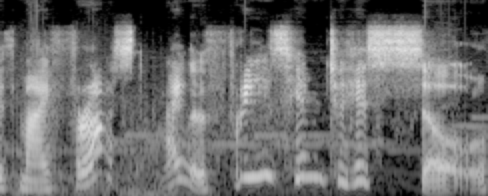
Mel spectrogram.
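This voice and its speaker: A put-on character voice, female-sounding and extremely high in pitch, fairly slow, over clear music in the background. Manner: menacing, cold.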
